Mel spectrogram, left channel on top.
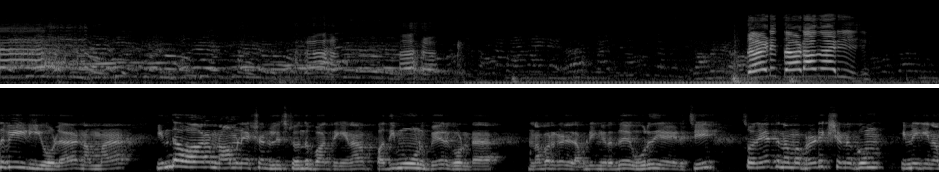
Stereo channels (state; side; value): different; both; correlation -0.01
